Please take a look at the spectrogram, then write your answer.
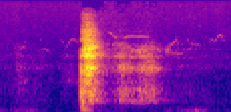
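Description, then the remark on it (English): A single sharp sneeze bursts out, followed by a brief breathy trail, with quiet low rumbling before and after and no talking. “There's lots of sneezing now.”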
